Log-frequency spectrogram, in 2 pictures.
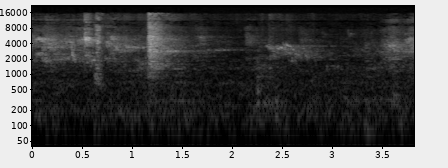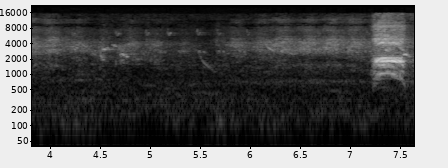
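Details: Crow calling while feeding: after a stretch of faint, thin chirps from small birds over a steady background hiss, one loud, harsh, hoarse caw bursts out near the end.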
